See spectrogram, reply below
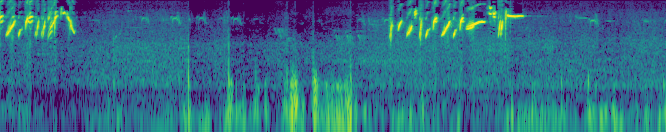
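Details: Balkan goldfinch, Carduelis carduelis balcanica, singing in a world championship competition recording: a brief twittering phrase opens, then after a pause a longer run of high, jingling chirps and trills, with low knocks in the gap.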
